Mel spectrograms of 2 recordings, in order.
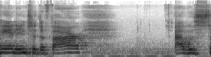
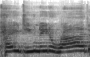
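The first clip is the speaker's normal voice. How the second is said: high-pitched imitation of a helpful driver; calling out an offer; 8 semitones higher than usual. Girl driver to a stranded stranger, calling out an offer. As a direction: call it over lightly, pitched up.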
